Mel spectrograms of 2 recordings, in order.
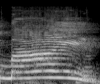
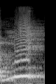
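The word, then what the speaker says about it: Mind: I N D Hách, M I N D nó đọc là Mai. Mai Hách, Hách nhão ý. Chứ không phải là Mít, không phải là đường giữa, không phải là Gia Sua.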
